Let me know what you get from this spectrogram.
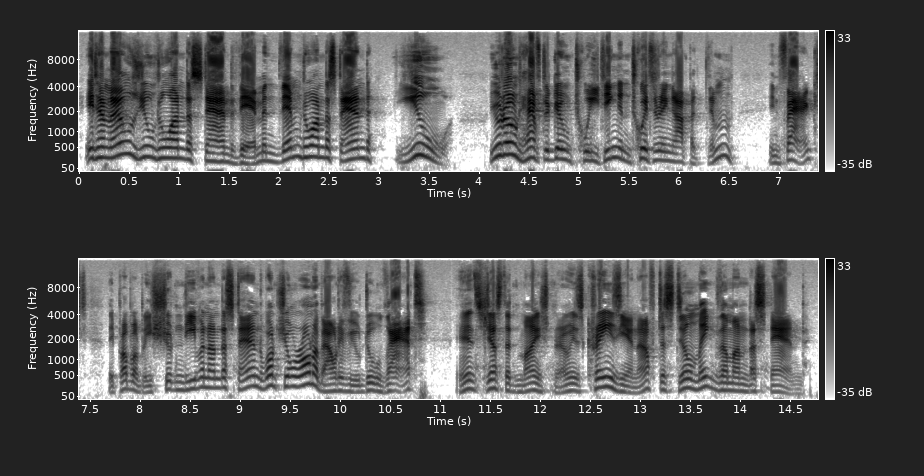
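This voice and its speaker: A man's voice: high-pitched, very animated, normal speed, bright, forceful tone, voice pushed up, heavily acted. A man voicing a critical, scholarly adventurer in a fantasy story, wry, matter-of-fact and slightly pedantic. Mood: wry, disapproving.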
